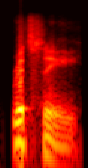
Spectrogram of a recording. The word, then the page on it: ritzy: American English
